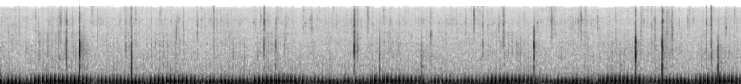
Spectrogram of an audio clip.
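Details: Deep rumbling purr of a cat next to a fireplace, throbbing in regular swells about once per second, accompanied by frequent crisp crackles and snaps of burning logs.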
